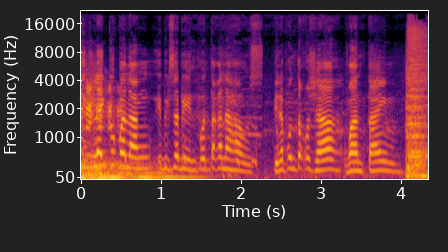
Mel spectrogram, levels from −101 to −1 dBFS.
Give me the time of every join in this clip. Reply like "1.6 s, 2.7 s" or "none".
2.2 s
